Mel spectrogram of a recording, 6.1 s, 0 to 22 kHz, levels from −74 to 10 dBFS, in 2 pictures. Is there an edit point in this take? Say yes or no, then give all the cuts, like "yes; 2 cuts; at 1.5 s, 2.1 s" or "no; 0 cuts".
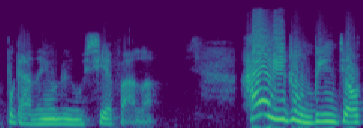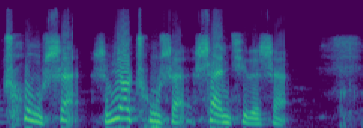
yes; 1 cut; at 2.0 s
